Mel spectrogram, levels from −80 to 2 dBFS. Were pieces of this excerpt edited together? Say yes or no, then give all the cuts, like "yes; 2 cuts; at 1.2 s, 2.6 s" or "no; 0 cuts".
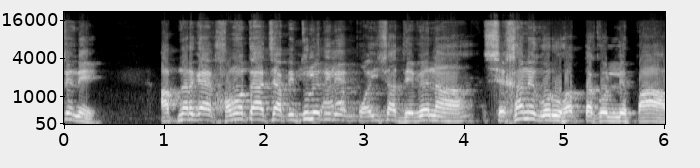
yes; 1 cut; at 2.9 s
